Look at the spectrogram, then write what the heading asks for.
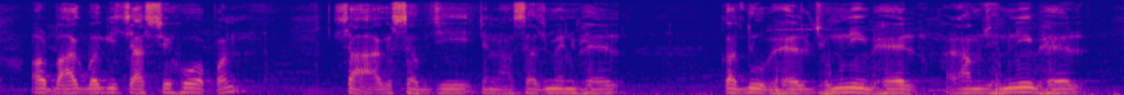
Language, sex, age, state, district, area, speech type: Maithili, male, 45-60, Bihar, Madhubani, rural, spontaneous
